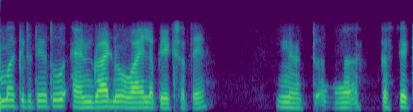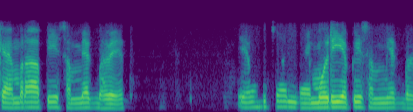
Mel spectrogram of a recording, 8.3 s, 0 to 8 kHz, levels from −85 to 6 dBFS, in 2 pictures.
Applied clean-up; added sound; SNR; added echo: neural mask model Resemble Enhance denoiser.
